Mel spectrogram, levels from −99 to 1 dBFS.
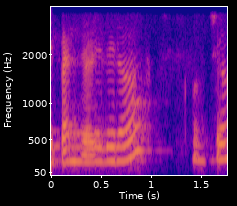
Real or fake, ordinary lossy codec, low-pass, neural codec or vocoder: real; none; 3.6 kHz; none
